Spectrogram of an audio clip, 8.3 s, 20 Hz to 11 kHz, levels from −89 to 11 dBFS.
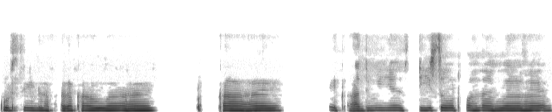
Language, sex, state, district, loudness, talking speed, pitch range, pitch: Hindi, female, Bihar, Purnia, -16 LUFS, 100 wpm, 215-225 Hz, 220 Hz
